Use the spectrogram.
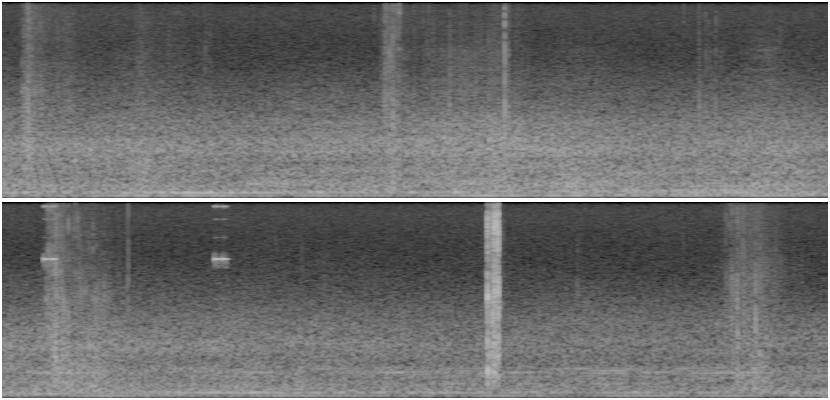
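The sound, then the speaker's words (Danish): A handful of sharp shutter clicks from a handheld camera, about five, fire at irregular intervals over a low, steady ambient hum, with a brief faint electronic beep between them. No one speaks. “Der er også grænser for mig hvor meget lys vi kan hive ind igennem kamera lens.”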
